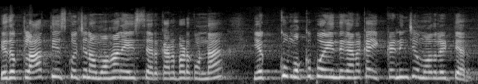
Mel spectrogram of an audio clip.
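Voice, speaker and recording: Woman, testimony speaker, high bright voice, emotional animated delivery. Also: rapid-fire. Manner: emotional, animated retelling with acted quotes. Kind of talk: personal testimony storytelling.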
